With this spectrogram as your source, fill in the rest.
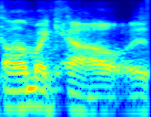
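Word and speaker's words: camakau: However, none of us had ever paddled a traditional Fijian thamakau, is how that's pronounced, which is that they made these boats for the race in the traditional design.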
